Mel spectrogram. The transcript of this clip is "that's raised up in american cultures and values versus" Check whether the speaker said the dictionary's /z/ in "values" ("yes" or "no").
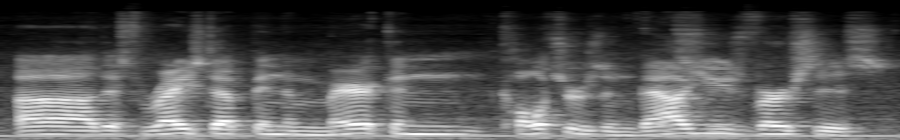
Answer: yes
